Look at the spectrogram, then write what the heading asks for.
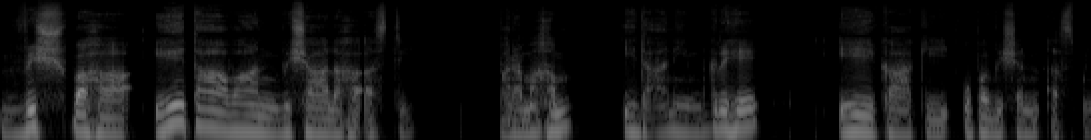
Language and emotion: Sanskrit, sad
